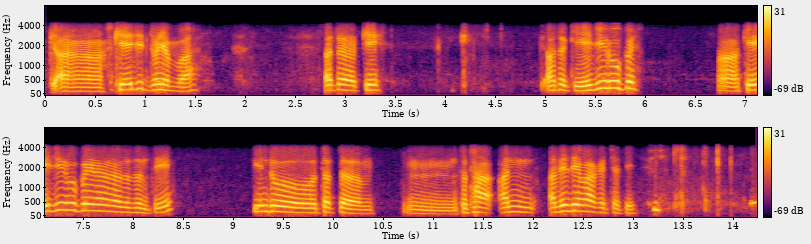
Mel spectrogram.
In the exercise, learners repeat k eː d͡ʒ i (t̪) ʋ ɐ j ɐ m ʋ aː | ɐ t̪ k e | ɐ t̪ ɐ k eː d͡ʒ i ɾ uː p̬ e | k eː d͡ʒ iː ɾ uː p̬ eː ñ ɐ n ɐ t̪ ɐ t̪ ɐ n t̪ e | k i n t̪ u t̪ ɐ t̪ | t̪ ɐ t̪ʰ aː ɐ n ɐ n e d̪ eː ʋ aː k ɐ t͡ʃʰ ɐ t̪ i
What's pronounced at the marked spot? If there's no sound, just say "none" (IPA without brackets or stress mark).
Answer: d̪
